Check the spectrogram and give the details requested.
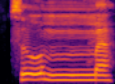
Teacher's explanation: ওয়াজিব গুন্নাহ 3 সেকেন্ড পরিমাণ গুন্নাহ করে পড়ব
